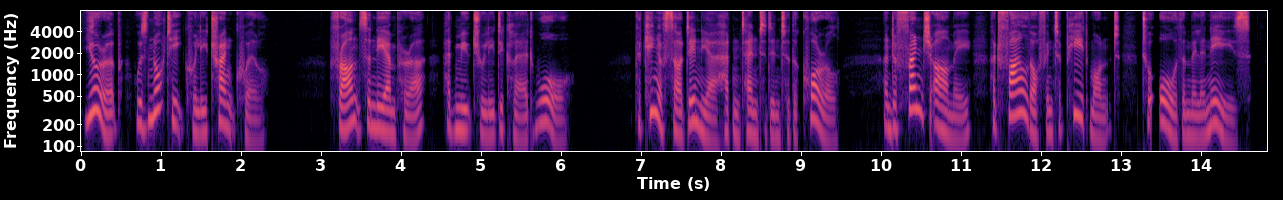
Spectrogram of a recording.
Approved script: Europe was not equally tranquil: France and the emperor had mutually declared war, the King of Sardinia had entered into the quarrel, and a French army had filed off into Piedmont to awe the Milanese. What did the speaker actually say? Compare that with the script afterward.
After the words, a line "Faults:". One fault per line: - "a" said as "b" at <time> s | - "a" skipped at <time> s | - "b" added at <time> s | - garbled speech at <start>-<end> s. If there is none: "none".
Europe was not equally tranquil: France and the emperor had mutually declared war, the King of Sardinia hadn't entered into the quarrel, and a French army had filed off into Piedmont to awe the Milanese.
Faults:
- "had" said as "hadn't" at 8.0 s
